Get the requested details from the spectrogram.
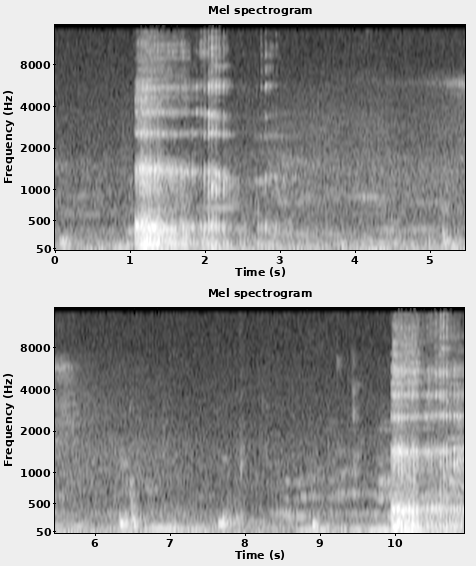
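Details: Boy burping: two loud, low, throaty belches several seconds apart with quiet room noise between; ordinary burping.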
